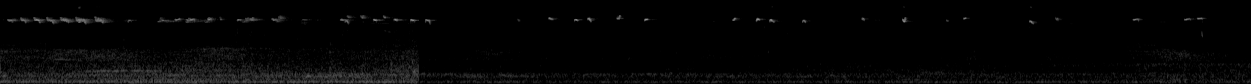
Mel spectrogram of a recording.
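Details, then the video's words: Coal tit (Periparus ater) giving very high, thin, sharp notes, a quick run at first, then spaced out singly; a low background rumble fades after four seconds. "Sýkora uhelníček, Coal tit, Tannenmeise, Zwarte mees"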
